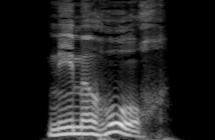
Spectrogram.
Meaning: inflection of hochnehmen: 1. first-person singular present 2. first/third-person singular subjunctive I
- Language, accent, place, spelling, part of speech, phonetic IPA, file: German, Germany, Berlin, nehme hoch, verb, [ˌneːmə ˈhoːx], De-nehme hoch.ogg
